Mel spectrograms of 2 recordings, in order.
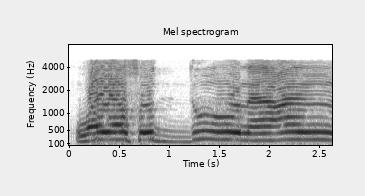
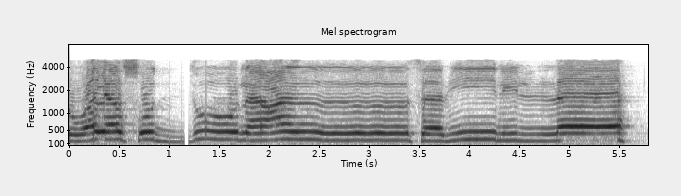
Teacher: ده اخفاء، انا بخفي النون عند السين، السين هنا من حروف الايه الاخفاء ال 15، بخفيها في نفسها وبعدين انطق الحرف اللي بعدها، اقول ايه ويصدون عن، مع الغنة حركتين، اقول ويصدون عن سبيل الله.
